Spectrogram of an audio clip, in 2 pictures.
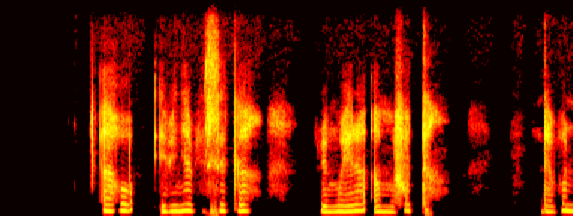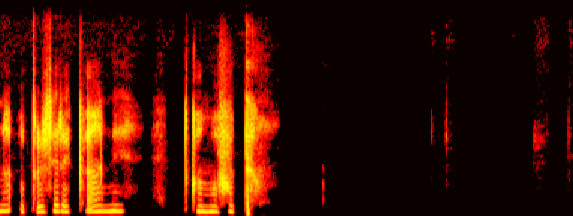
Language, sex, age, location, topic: Kinyarwanda, female, 36-49, Kigali, finance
